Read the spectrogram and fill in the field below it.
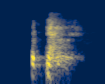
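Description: A single loud sneeze: a short sharp intake followed by a breathy, explosive burst lasting about half a second, with no talking around it.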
